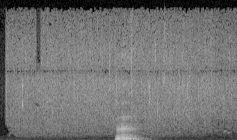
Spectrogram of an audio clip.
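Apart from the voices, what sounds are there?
rain falling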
